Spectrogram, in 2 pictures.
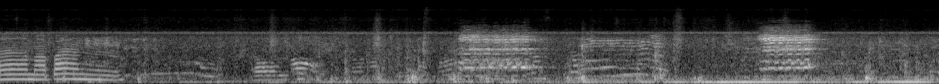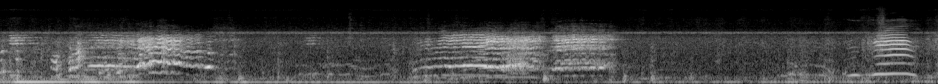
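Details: Goats on a farm in Purworejo, Indonesia, tagged as Kaligesing goats, being readied for shipment of 29 head to Serang, Banten; several wavering, quavering bleats rise at intervals of a few seconds among people talking nearby.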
